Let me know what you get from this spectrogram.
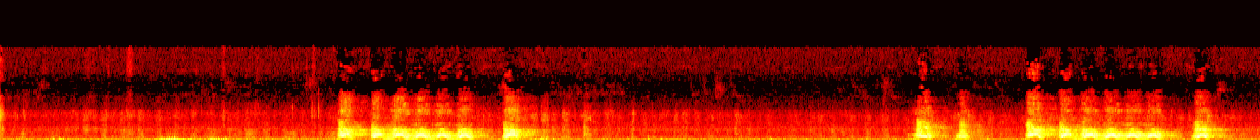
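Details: Great Dane and companion dogs defending their yard against loose dogs that came to the gate; two bursts of rapid, harsh barks, one around four seconds, one near ten to twelve seconds, separated by quiet.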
